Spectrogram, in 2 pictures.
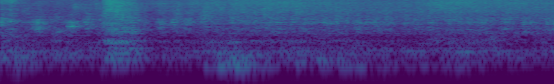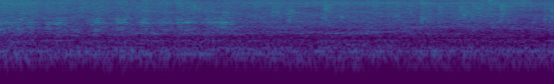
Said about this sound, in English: And then, I'm going to reach forward to the faucet, and I'm going to turn it on, like this.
